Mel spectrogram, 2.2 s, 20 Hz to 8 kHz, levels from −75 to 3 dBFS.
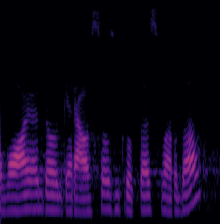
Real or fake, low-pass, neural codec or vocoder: real; 7.2 kHz; none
